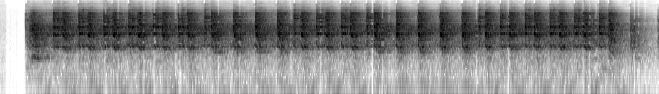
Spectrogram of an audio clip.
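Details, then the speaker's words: ATV that sat unused for about five months and would not start after being parked, battery good, in neutral: steady, even starter cranking for about six seconds, never firing. Cranks but won't start; bad gas later found as the cause. "nothing so what we're going to do is go down the list of things that could be wrong with this thing and we'll see if we can't get it running again here pretty quick"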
